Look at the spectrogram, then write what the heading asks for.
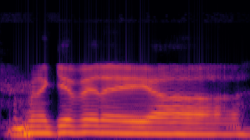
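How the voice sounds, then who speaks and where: A man's voice: medium pitch, flat delivery, measured pace, clear, resonant tone, no echo, narrow, tinny audio. A young man co-hosting a podcast, joking and hesitating, with frequent swearing. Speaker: podcast co-host. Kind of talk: casual chat.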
